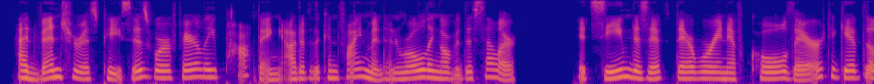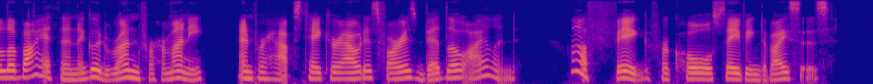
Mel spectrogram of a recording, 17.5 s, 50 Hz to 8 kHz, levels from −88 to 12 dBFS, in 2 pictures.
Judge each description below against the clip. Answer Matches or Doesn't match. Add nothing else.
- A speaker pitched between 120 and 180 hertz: Doesn't match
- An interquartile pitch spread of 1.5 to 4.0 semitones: Matches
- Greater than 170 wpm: Doesn't match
